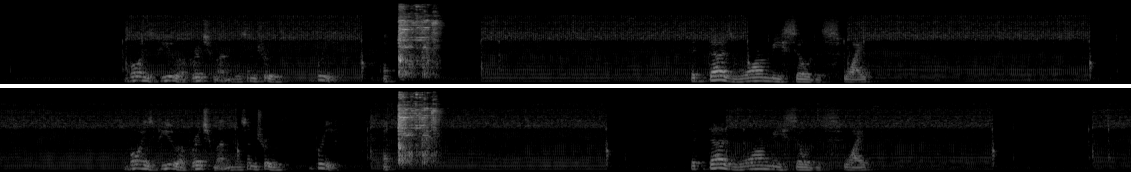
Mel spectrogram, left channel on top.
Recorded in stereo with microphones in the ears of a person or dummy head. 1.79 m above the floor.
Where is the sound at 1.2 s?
20° right (ahead or behind), 0.9 m.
